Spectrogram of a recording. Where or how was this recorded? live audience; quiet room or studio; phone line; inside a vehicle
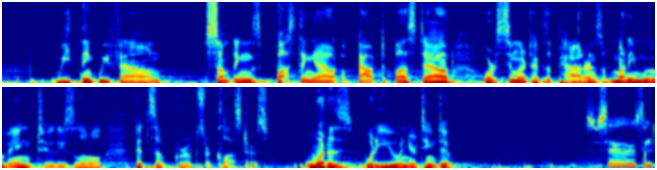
live audience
